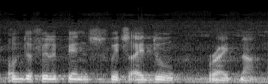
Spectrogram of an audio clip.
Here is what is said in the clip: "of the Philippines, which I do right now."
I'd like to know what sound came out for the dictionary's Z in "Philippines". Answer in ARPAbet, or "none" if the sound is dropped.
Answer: S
